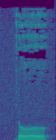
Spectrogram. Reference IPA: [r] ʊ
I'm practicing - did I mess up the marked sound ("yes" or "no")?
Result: yes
